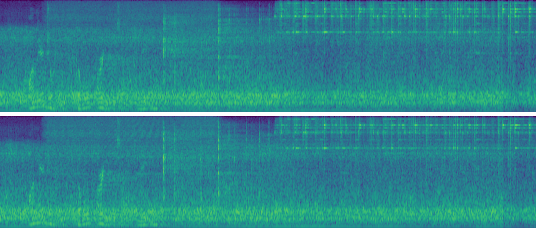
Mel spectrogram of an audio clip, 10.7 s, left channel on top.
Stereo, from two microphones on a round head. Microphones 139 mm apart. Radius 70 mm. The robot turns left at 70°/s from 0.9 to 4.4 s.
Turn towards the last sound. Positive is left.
turn(degrees=15)  # may be behind; listen again after turning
